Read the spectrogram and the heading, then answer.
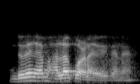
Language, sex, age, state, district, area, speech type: Bengali, male, 30-45, West Bengal, Paschim Bardhaman, urban, conversation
